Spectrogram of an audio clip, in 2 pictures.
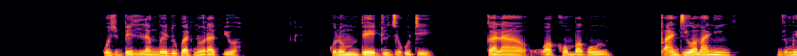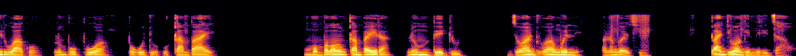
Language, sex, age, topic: Ndau, male, 36-49, health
